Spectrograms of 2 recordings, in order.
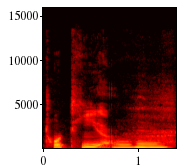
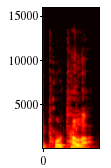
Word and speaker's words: tortilla: And then dia is just tortilla. It's a corn tortilla. 不要那个 L 没有发音 don't say tortilla, right?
